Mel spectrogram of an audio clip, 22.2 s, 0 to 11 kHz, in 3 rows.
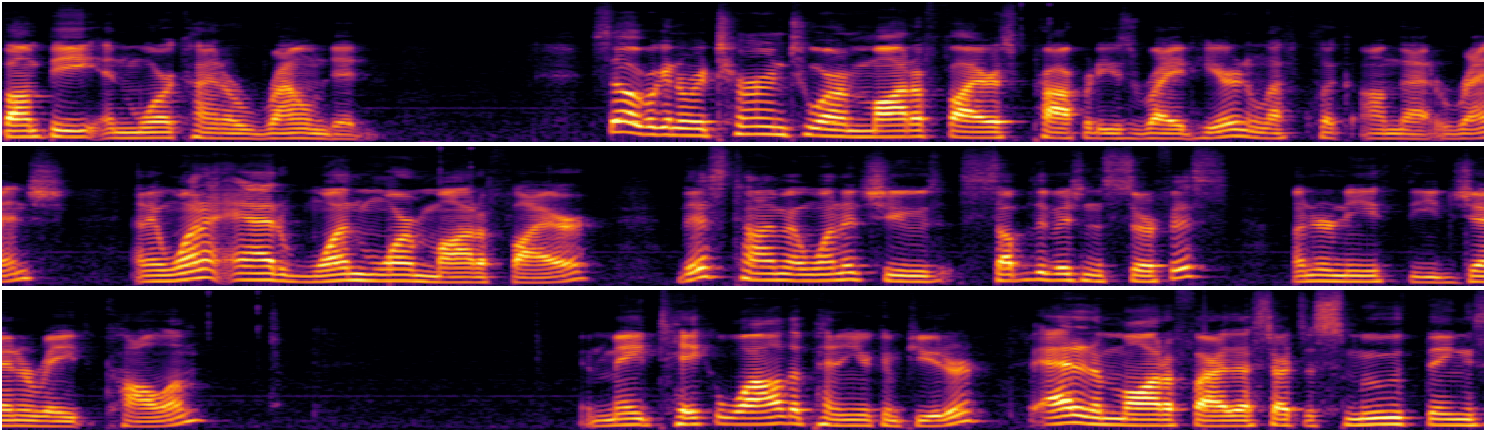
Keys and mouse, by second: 4.7 click, 9.3-11.2 drag, 17.2 click, 19.8 middle click, 21.4-22.2 middle drag.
